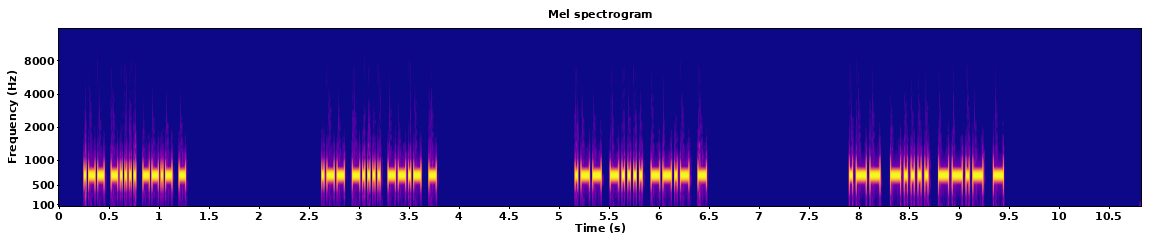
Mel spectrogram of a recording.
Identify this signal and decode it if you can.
Morse code, heard as a keyed tone, about 42 wpm, 700 Hz. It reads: W6QT W6QT W6QT W6QT
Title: Speed Racing - USA Call Signs 35wpm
